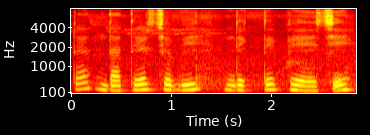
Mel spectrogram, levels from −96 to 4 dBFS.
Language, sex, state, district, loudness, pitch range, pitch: Bengali, female, Assam, Hailakandi, -20 LUFS, 170-190 Hz, 180 Hz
